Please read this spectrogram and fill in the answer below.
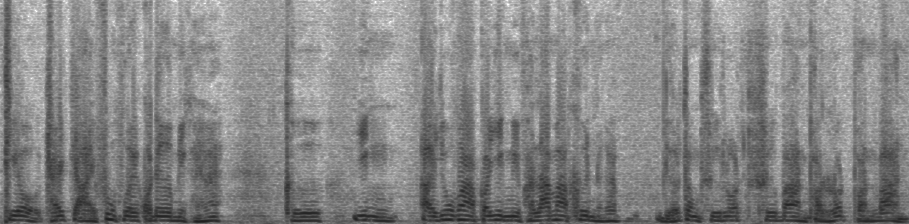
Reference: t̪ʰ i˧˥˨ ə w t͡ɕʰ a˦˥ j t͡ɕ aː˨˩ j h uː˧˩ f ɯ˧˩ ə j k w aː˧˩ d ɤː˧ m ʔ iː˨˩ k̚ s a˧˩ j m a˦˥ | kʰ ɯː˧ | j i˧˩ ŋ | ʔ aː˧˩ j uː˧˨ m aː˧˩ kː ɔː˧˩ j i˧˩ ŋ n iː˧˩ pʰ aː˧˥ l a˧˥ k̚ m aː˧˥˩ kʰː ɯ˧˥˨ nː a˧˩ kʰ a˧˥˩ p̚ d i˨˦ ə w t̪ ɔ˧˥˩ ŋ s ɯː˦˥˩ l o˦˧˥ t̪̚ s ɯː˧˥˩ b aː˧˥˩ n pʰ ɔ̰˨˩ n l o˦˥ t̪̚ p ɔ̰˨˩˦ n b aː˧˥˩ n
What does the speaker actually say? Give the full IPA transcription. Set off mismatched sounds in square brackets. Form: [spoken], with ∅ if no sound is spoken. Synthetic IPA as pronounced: t̪ʰ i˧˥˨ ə w t͡ɕʰ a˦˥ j t͡ɕ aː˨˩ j [f] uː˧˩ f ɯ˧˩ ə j k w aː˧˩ d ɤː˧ m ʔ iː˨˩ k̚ [h] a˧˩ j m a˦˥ | kʰ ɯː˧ | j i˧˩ ŋ | ʔ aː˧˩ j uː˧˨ m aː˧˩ kː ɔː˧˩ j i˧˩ ŋ [m] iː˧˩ pʰ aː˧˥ l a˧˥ [∅] m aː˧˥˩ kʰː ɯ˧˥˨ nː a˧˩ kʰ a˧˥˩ p̚ d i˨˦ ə w t̪ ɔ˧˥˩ ŋ s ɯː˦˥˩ l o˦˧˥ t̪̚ s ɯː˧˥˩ b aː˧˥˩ n pʰ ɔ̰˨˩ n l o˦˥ t̪̚ [pʰ] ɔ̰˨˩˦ n b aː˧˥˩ n

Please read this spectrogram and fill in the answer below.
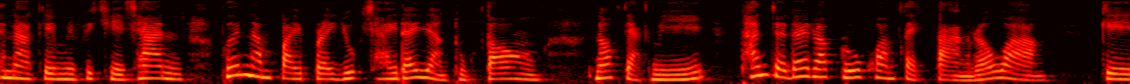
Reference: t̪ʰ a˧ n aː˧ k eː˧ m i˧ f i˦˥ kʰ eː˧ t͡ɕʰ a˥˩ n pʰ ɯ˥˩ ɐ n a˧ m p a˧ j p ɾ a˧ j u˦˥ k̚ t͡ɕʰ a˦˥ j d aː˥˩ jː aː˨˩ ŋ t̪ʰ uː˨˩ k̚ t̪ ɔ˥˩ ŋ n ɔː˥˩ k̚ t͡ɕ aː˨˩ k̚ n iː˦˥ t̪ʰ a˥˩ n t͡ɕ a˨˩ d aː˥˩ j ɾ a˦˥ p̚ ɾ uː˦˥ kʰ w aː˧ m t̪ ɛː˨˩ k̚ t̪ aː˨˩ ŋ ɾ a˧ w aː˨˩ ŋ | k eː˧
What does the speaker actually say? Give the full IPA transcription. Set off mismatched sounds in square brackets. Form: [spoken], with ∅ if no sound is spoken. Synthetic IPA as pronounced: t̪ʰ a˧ n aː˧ k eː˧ m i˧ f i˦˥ kʰ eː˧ t͡ɕʰ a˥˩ n pʰ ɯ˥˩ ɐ n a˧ m p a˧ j p ɾ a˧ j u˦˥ k̚ t͡ɕʰ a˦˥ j d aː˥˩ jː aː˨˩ ŋ t̪ʰ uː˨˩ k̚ t̪ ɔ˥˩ ŋ n ɔː˥˩ k̚ t͡ɕ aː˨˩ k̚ n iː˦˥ t̪ʰ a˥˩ n t͡ɕ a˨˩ d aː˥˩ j ɾ a˦˥ p̚ ɾ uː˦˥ kʰ w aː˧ m t̪ ɛː˨˩ k̚ t̪ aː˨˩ ŋ ɾ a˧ w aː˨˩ ŋ | k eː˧

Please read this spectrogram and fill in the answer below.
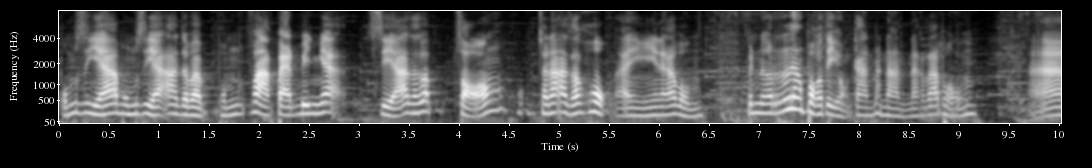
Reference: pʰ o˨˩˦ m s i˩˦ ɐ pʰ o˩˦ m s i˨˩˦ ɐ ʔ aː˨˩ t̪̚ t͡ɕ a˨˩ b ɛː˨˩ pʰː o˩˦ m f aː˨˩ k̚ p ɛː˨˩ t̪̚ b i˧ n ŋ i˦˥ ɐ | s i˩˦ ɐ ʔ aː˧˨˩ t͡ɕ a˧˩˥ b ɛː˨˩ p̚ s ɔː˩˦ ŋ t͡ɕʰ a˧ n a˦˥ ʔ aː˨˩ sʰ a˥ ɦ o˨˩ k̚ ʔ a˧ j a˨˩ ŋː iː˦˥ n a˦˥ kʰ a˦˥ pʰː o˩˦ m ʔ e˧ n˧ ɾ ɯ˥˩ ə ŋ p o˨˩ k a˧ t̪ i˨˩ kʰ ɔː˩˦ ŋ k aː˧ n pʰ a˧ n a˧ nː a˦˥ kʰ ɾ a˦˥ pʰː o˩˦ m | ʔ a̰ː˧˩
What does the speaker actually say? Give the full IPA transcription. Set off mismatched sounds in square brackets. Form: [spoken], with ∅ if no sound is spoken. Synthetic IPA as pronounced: pʰ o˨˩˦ m s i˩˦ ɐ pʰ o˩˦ m s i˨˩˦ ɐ ʔ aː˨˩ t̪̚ t͡ɕ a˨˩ b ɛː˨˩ pʰː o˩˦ m f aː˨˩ k̚ p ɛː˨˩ t̪̚ b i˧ n ŋ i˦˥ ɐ | s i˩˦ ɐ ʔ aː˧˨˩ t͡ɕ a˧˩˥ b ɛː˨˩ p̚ s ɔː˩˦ ŋ t͡ɕʰ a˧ n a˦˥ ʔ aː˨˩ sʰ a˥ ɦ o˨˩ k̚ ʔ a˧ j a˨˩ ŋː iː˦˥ n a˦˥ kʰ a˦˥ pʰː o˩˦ m [p] e˧ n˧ ɾ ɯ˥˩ ə ŋ p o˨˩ k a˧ t̪ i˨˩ kʰ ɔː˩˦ ŋ k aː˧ n pʰ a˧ n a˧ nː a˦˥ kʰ ɾ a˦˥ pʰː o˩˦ m | ʔ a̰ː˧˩

